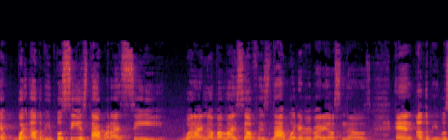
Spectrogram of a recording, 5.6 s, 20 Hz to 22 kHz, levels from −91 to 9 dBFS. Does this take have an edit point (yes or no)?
no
